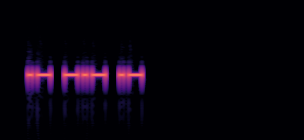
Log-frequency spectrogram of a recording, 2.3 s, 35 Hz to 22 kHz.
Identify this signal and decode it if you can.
Morse code, heard as a keyed tone, about 36 wpm, 700 Hz. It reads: AKA
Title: USA Call Sign Postfixes - 3 Letters 35wpm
